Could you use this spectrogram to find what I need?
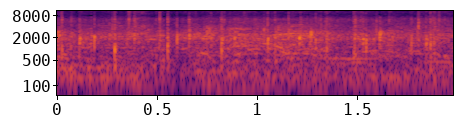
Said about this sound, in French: On applaudit la famille Mvavile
